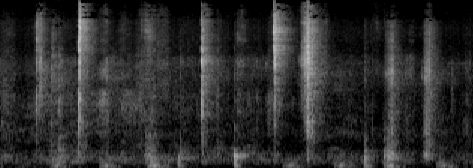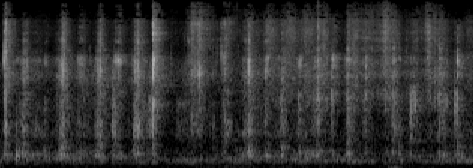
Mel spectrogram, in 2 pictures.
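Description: Close-miked eating sounds: wet chewing and lip smacks, an irregular string of sharp mouth clicks with the loudest smacks in the first half.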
